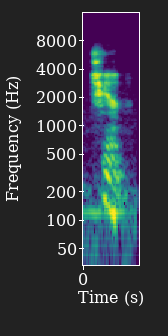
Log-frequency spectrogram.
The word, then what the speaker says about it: Qin: Notice how it's pronounced, Qin, but it's spelled Q-I-N.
